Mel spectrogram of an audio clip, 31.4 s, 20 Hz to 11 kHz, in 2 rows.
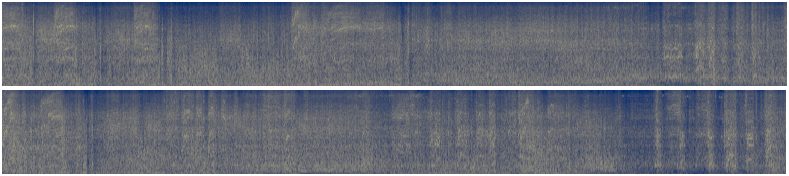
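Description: Traxxas E-Revo 2 RC monster truck driving fast over city pavement, heard from a camera mounted on the truck itself: constant tyre, drivetrain and chassis noise with many irregular knocks from bumps. It eases off and turns choppier near the end as the truck slows.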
